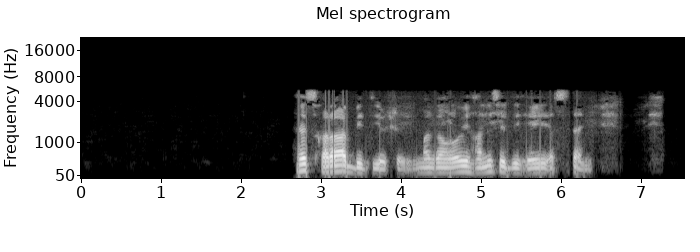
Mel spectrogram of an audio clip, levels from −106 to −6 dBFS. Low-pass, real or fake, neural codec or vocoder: 5.4 kHz; real; none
